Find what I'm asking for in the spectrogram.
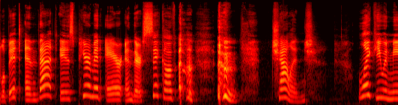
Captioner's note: cough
